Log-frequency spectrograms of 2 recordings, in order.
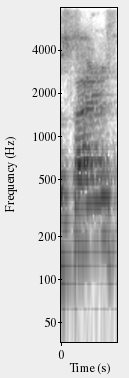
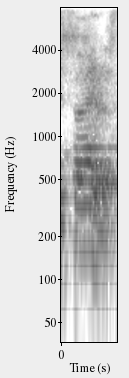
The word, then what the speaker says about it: Cyrus: And his name was not actually Cyrus. That's the English pronunciation. His name in his own language was actually Kuru, which is one of the most famous king names in the Mahabharata.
